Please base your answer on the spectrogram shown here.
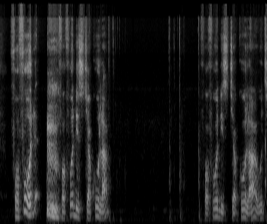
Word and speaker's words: chakula: has it has La these are the three syllables in this word chakula and therefore the way it's written it sounds the way you pronounce it is almost just as direct as it is written only what the only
